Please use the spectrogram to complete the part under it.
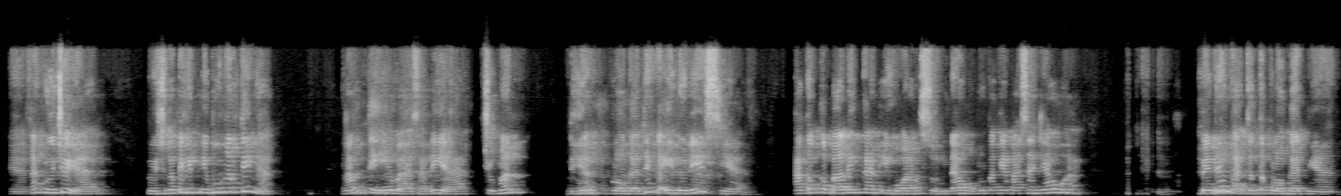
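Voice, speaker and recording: A woman with a fairly high voice leads a tajwid lesson, repeating letter sounds for her students and quizzing them. She sounds distant from the mic, and the room gives her voice a strong echo. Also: a little mellow. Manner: repeats letter sounds to demonstrate, asks the class questions. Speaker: Quran recitation teacher. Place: classroom with some students online.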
